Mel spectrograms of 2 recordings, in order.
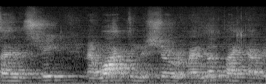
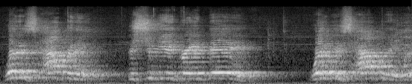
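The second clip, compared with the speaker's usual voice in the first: scolding himself loudly; 10 semitones higher, 11 dB louder than usual. Retold or imitated. Yelling at himself in truck.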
